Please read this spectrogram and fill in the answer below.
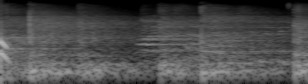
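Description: A few faint, sharp thuds of a basketball bouncing on a hardwood gym floor, with a faint distant voice partway through.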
